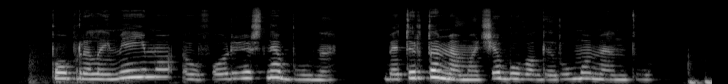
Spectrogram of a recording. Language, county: Lithuanian, Vilnius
